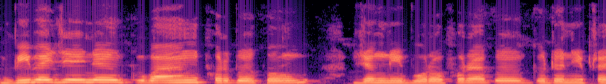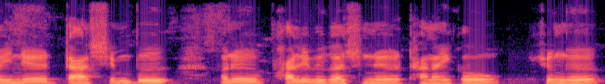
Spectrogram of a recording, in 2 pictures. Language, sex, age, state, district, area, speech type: Bodo, male, 45-60, Assam, Chirang, urban, spontaneous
